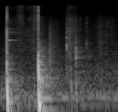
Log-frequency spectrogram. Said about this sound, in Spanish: Esperen, eh, que voy a apoyar el teléfono.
